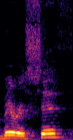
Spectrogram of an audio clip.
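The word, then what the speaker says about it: בראשית: Today we're going to be reading Genesis chapter 10, or it will be pronounced Bereshith in the Hebrew.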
